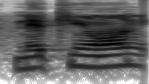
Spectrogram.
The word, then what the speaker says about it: gnathion: उसमें जी साइलेंट है, GNATHION, नेथियन, या इसको मिडल पॉइंट, मेंटल पॉइंट कहते हैं, और ये उसकी बेस है।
